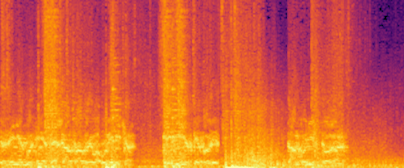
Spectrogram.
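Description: A shell explodes with a heavy blast.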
